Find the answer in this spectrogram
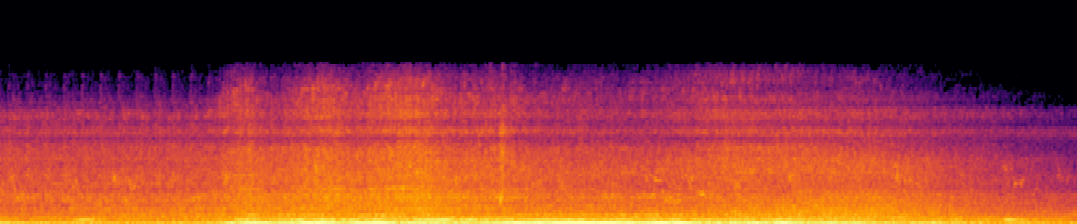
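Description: A motor vehicle's engine passing by out of view, growing louder about two seconds in and fading away again near the end.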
